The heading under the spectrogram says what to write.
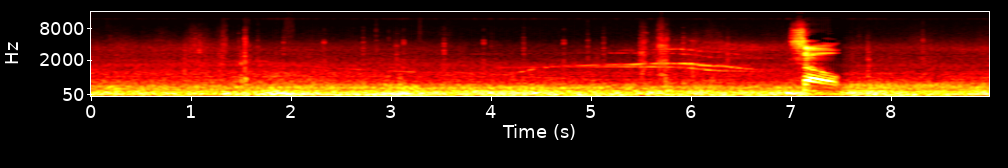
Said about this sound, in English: sorry, a car, fire truck just went by.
